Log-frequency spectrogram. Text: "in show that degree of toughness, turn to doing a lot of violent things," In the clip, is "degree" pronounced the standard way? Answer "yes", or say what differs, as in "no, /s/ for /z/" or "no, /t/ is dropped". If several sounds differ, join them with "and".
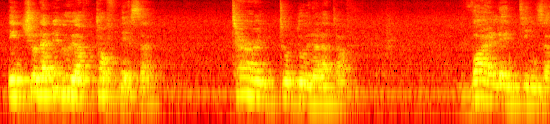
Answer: no, /ɹ/ is dropped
